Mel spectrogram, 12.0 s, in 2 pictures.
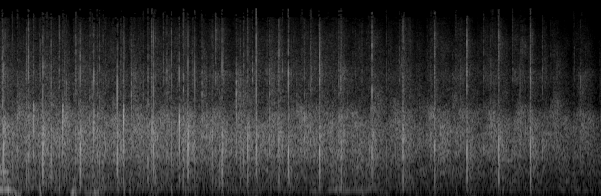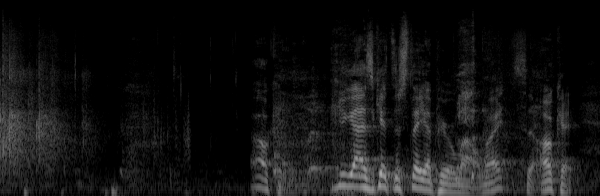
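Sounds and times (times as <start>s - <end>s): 
audience applause: 0.0s - 7.0s
speech: 9.4s - 12.0s.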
